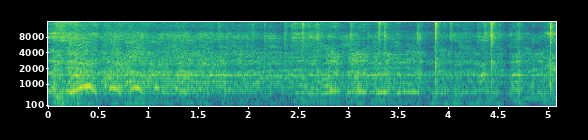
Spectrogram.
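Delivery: long high laughing fit. Real, not acted. Comic in front of the audience, still laughing high and long.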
